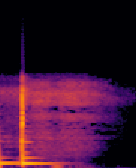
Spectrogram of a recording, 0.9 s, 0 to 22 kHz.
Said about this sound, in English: It's 6 a.m., so of course I'm getting all the notifications about everything at this moment.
